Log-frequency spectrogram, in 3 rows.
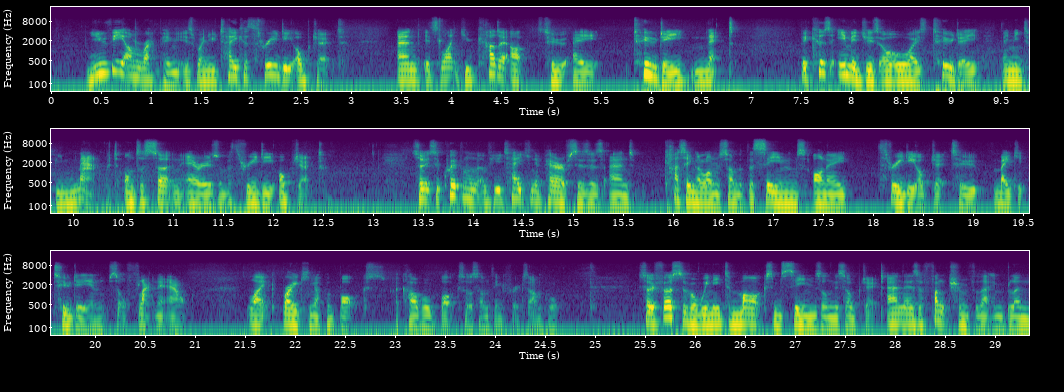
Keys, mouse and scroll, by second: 0.6-1.1 scroll down 1, 27.0 Tab, 28.2 middle click.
